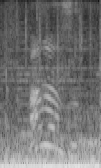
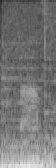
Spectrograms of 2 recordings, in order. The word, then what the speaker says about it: Basel: We are now at Basel, not Basel.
